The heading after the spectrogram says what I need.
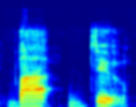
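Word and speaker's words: Baidoo: uh center back named Samson Ba du. Um No, it's not spelled like Erykah Badu. B A I D O O.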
